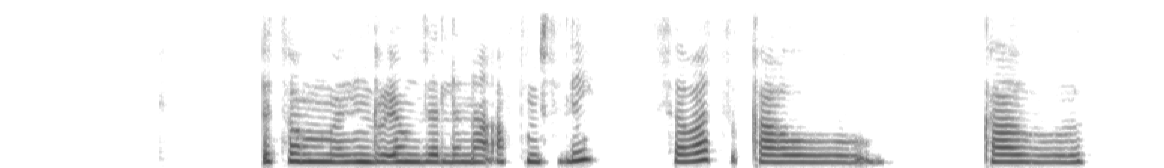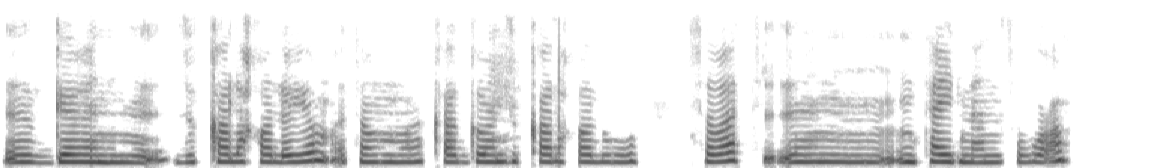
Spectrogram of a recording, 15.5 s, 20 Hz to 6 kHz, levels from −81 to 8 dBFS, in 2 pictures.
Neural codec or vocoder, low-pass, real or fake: vocoder, 22.05 kHz, 80 mel bands, WaveNeXt; 5.4 kHz; fake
